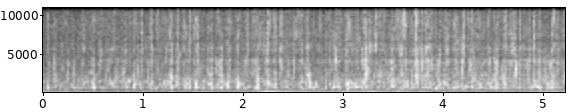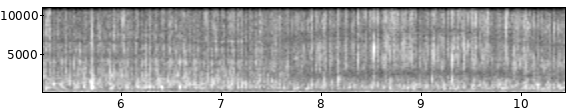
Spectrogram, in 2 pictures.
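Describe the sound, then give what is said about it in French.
A river in flood rushes steadily and loudly, a dense, continuous wash of flowing water with bright splashing texture throughout and no voices. “La rivière, ça fait 4 fois qu'elle se fâche et c'est pas fini.”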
